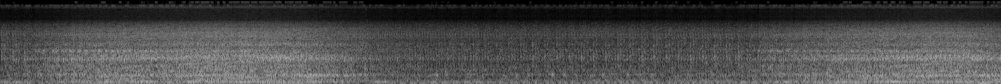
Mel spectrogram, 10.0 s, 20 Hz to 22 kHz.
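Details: 2014 Skoda Octavia RS, 2.0 petrol CHHB (162 kW/220 PS), 196,743 km, idling: wavering, shaking idle with rhythmic stumble and rising-falling loudness; misfire caused by defective ignition coil and spark plug on cylinder 3.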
